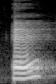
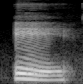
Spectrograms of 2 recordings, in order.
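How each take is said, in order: First: The vowel is open, with the mouth wider. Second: The vowel is closed, with the mouth narrower.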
